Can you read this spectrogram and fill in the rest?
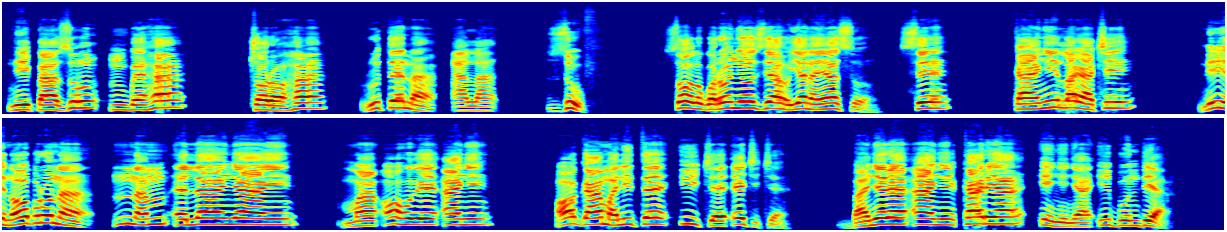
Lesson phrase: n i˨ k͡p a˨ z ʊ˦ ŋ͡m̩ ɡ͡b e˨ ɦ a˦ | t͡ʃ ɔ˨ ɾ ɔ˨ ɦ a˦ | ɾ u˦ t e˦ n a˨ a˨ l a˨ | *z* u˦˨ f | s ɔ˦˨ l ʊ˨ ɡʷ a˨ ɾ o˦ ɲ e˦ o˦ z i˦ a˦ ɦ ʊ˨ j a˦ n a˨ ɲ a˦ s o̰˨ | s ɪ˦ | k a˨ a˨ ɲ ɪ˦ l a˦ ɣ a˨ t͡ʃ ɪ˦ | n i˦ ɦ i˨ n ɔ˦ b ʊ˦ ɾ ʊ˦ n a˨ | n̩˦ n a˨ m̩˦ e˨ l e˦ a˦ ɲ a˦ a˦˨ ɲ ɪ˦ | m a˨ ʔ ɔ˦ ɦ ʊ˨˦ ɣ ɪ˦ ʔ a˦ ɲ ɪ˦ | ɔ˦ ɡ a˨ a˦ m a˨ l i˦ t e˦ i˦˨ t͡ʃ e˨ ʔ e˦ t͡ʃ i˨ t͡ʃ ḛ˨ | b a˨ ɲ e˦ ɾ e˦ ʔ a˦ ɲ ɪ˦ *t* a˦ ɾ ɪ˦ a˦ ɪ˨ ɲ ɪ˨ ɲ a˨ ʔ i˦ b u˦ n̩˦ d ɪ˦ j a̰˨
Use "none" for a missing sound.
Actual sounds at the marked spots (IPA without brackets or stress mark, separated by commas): z, k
